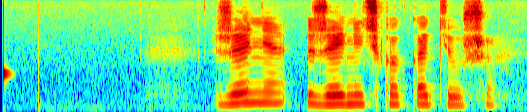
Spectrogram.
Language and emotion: Russian, neutral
